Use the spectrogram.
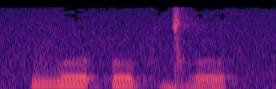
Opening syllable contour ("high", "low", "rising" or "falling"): high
